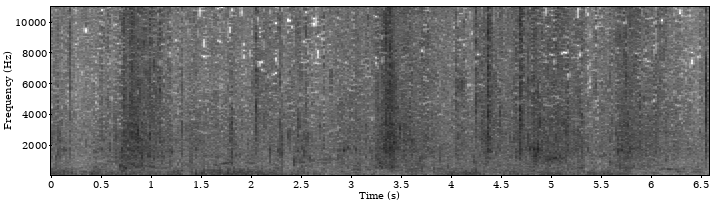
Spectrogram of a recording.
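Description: Water splashing in an ice hole as a bather dunks under and comes back up, with wind rumbling on the microphone.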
